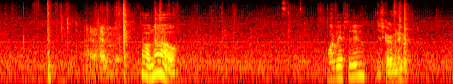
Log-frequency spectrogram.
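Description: Playing cards tap and slide on a table.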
